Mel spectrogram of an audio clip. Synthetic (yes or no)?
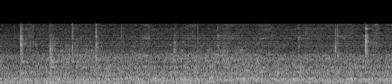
yes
